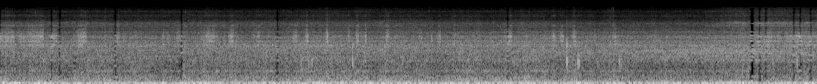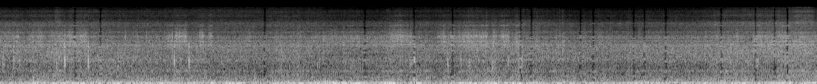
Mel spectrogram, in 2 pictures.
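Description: Honda CB motorcycle ridden at highway speed: a steady rush of wind and engine noise over a heavy low rumble.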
